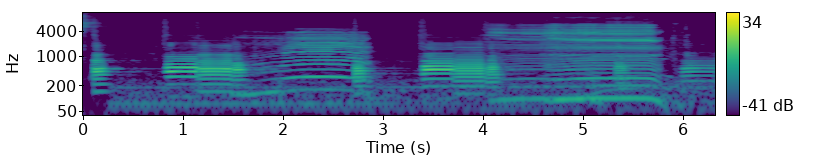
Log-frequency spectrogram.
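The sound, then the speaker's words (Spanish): Cows moo loudly, several long, drawn-out lowing calls overlapping one another in quick succession, with no talking. “Mientras tanto, ajenas al debate que generan, las vacas pastan en los campos o comen estabuladas en macrogranjas, al igual que otros animales.”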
